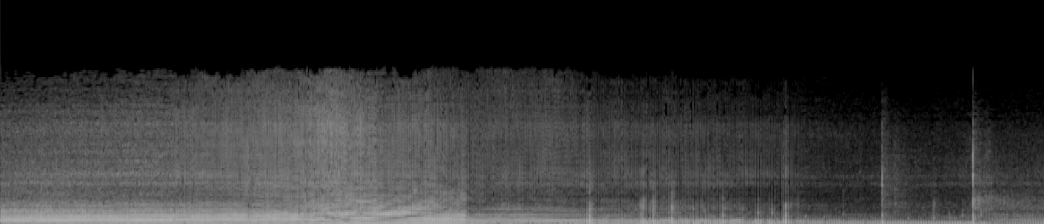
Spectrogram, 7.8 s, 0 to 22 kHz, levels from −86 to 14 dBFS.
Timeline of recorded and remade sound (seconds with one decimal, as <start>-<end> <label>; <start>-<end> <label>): 0.0-1.3 recorded; 1.3-6.0 remade; 6.0-7.8 recorded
